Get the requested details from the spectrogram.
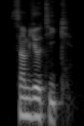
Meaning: symbiotic
- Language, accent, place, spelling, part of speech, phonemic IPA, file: French, France, Lyon, symbiotique, adjective, /sɛ̃.bjɔ.tik/, LL-Q150 (fra)-symbiotique.wav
